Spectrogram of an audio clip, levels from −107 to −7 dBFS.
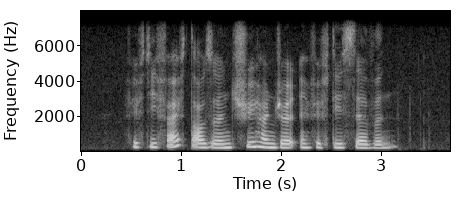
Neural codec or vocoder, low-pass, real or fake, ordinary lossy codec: none; 7.2 kHz; real; none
